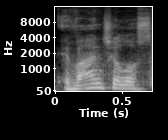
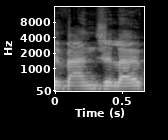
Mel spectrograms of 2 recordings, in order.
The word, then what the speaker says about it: Evangelos: The S is silent, so it's Evangelo, but you did really well.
